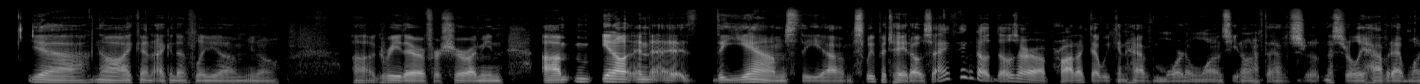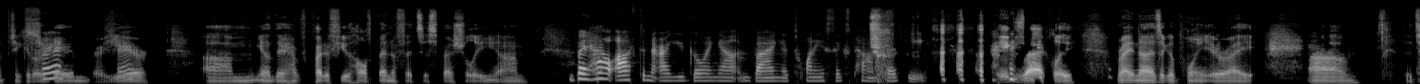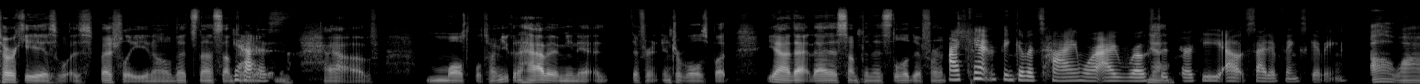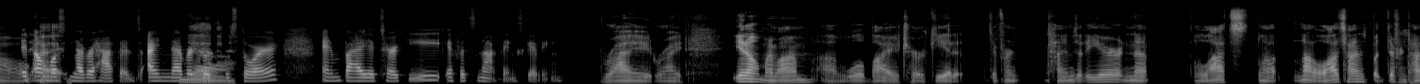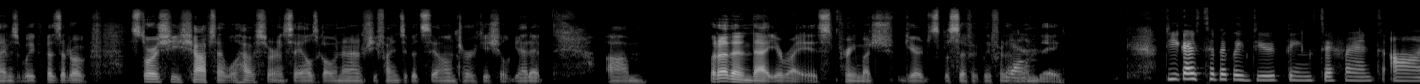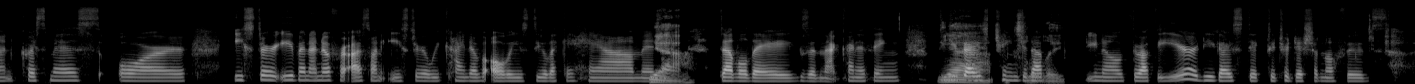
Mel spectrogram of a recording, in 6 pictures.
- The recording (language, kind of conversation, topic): English, unstructured, How can I understand why holidays change foods I crave or avoid?
- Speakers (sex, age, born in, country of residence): female, 45-49, United States, United States; male, 60-64, Italy, United States
- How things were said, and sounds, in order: scoff; laugh; giggle; laughing while speaking: "Yes"; tapping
